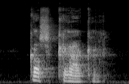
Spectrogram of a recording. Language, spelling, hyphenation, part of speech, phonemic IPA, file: Dutch, kaskraker, kas‧kra‧ker, noun, /ˈkɑsˌkraː.kər/, Nl-kaskraker.ogg
- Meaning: blockbuster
